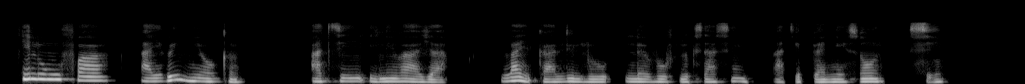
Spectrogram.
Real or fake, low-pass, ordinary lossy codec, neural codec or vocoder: fake; 7.2 kHz; MP3, 64 kbps; codec, 24 kHz, 1.2 kbps, DualCodec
